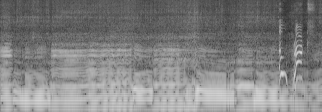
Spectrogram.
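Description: A Honda Grom motorcycle is ridden down a dirt trail, its small engine droning continuously up close with shifting revs, and someone talks throughout over the engine noise.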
